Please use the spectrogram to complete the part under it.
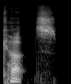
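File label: "cuts", British English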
